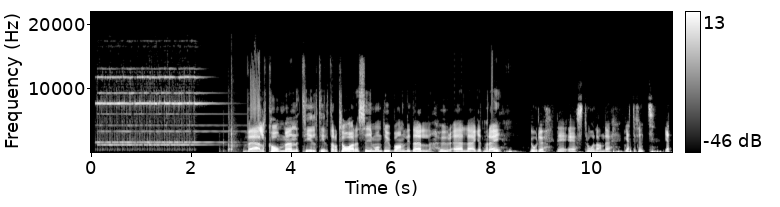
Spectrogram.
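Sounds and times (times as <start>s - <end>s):
electronic telephone ring tone while placing a call: 0.0s - 3.4s
speech: 2.6s - 11.6s.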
